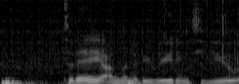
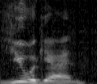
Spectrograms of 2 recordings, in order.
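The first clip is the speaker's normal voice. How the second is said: loud, exasperated exclamation; annoyed old man; 2 semitones lower, 11 dB louder than usual. A narrator's reading. Old man seeing the boy again, annoyed. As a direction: blurt it out, thoroughly fed up.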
